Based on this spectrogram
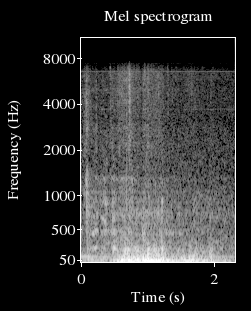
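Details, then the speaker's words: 1997 Chevy Malibu with about three gallons of fuel: brief low rumble swells for a second then sags away without idling; starts then stalls every time, theft light flashing, anti-theft system suspected. "we've got a little bit of gas in there I put about three gallons in and it's just not wanting to do anything and every time we try to start it that's what happens"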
